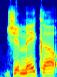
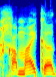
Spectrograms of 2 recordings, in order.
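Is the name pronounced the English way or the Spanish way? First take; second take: English; Spanish. First: The name is said with English pronunciation. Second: The name is said with Spanish pronunciation.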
